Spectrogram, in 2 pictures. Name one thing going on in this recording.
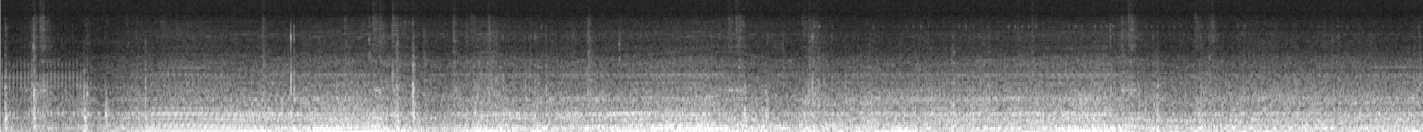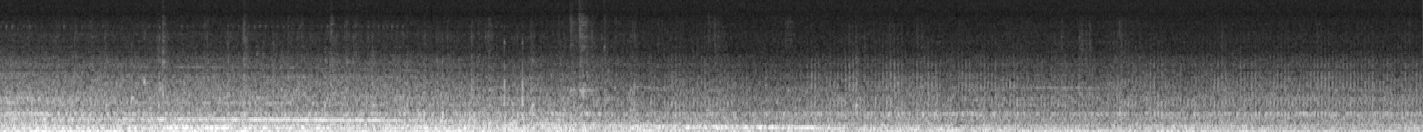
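Tyres roll over wet asphalt.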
